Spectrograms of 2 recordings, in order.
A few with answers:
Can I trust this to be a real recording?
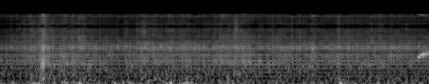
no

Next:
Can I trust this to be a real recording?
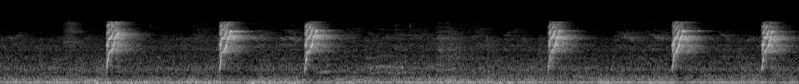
no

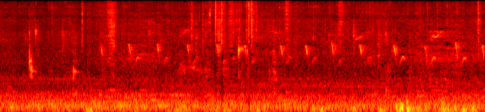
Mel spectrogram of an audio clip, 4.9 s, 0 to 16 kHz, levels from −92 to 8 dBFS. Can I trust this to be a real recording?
yes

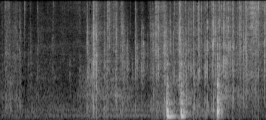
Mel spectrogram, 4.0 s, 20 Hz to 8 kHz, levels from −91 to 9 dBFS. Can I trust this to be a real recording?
no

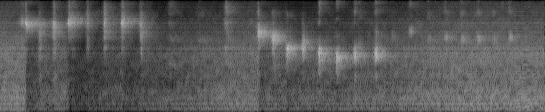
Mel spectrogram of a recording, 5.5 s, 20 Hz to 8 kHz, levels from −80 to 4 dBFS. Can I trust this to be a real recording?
no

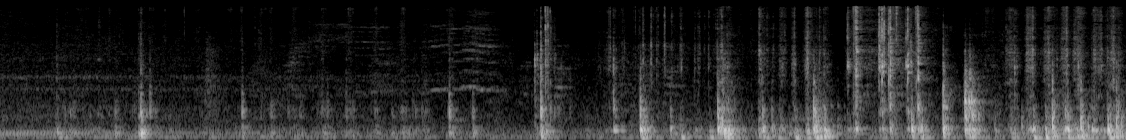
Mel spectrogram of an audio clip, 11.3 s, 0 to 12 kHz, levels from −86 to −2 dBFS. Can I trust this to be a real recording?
yes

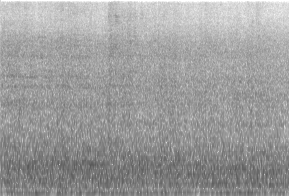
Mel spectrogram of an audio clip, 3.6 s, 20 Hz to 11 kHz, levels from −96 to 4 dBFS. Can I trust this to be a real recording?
yes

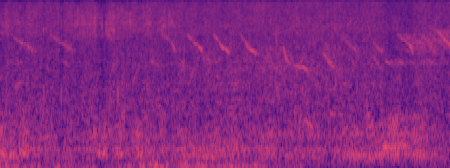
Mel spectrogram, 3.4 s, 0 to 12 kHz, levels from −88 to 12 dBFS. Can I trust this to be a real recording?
no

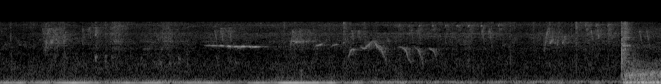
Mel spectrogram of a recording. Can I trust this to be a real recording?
yes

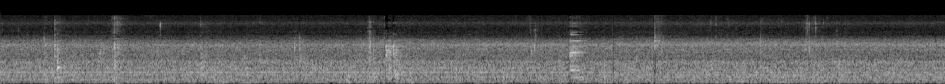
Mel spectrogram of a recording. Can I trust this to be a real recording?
yes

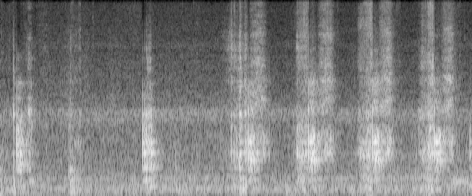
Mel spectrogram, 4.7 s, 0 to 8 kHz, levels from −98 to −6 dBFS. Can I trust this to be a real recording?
yes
